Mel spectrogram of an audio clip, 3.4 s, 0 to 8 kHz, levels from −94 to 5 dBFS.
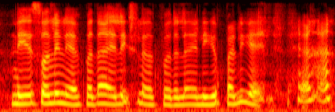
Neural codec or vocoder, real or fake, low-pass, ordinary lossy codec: autoencoder, 22.05 kHz, a latent of 192 numbers a frame, VITS, trained on many speakers; fake; 7.2 kHz; none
